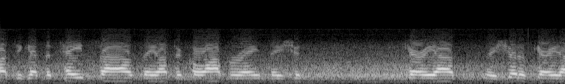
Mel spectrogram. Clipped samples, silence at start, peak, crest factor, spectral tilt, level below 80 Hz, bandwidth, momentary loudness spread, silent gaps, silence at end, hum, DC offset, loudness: under 0.1%; 0 s; -2 dBFS; 12 dB; -7 dB/octave; -54 dBFS; 5.6 kHz; 11 LU; none; 0 s; none; under 0.1%; -16 LUFS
